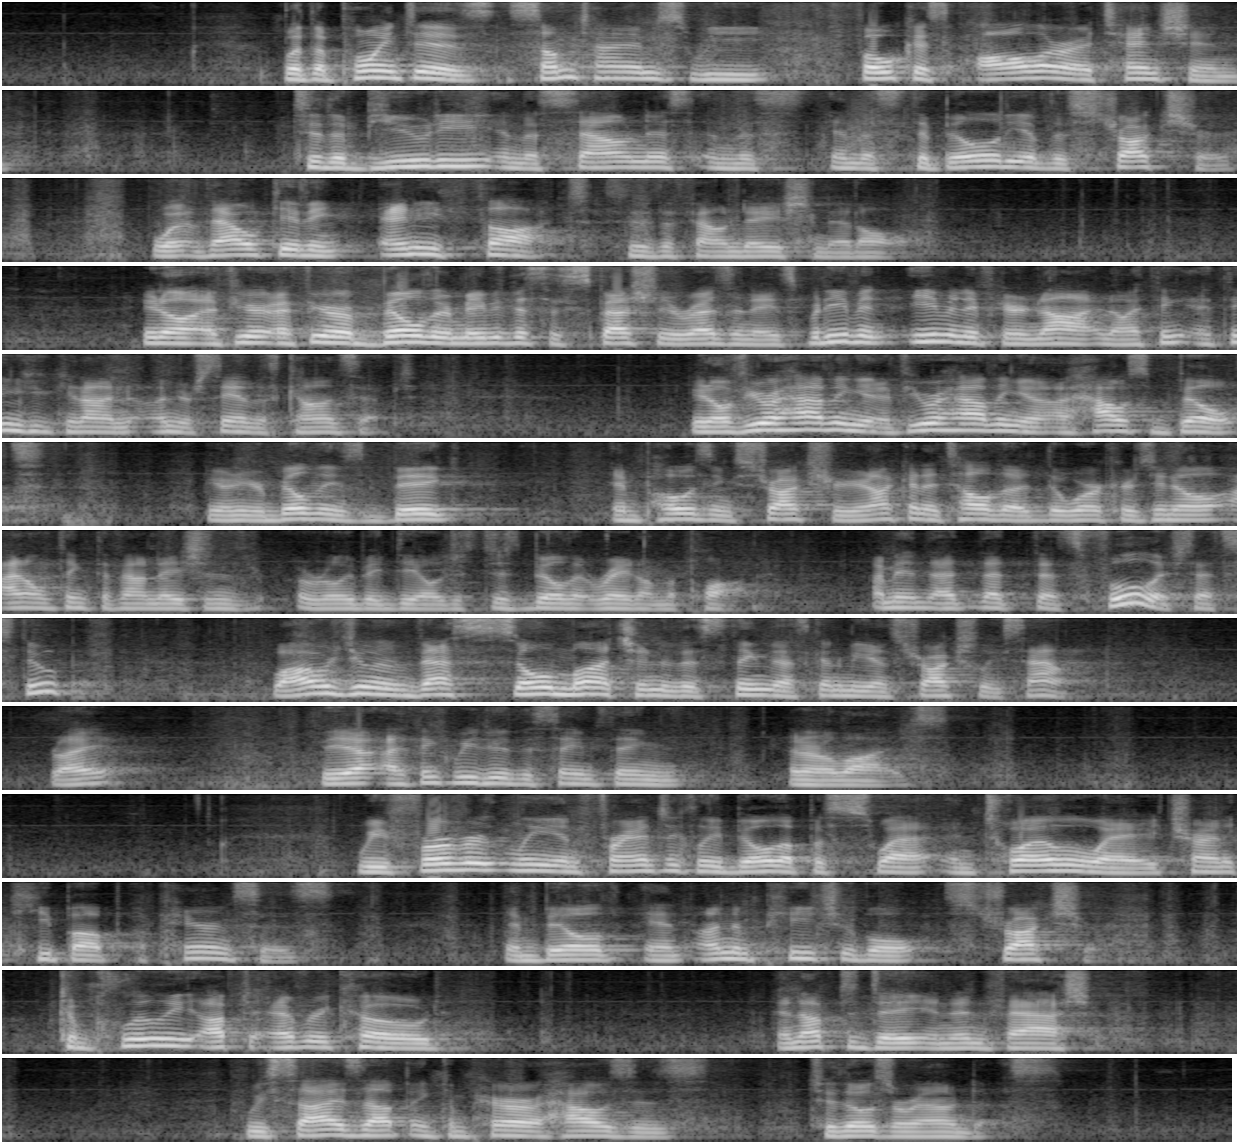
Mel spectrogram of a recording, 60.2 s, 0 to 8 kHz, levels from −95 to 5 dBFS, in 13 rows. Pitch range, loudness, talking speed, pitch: 135-165 Hz, -17 LUFS, 190 wpm, 150 Hz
